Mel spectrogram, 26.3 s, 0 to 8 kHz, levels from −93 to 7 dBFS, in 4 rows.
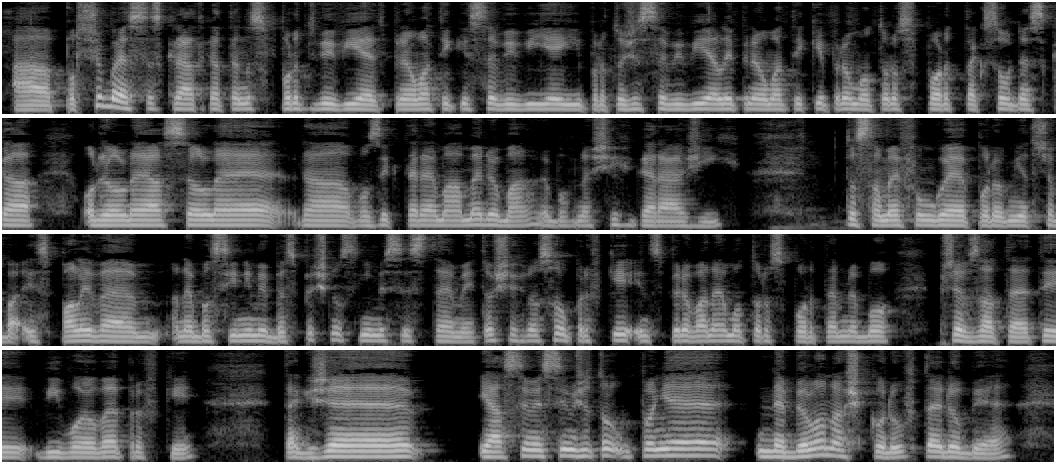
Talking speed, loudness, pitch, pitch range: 155 wpm, -24 LUFS, 135 Hz, 130-145 Hz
